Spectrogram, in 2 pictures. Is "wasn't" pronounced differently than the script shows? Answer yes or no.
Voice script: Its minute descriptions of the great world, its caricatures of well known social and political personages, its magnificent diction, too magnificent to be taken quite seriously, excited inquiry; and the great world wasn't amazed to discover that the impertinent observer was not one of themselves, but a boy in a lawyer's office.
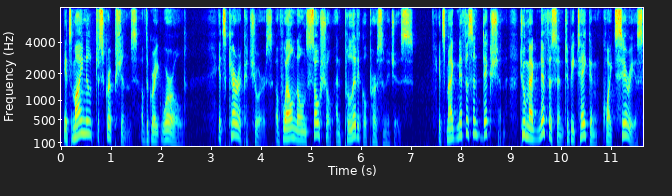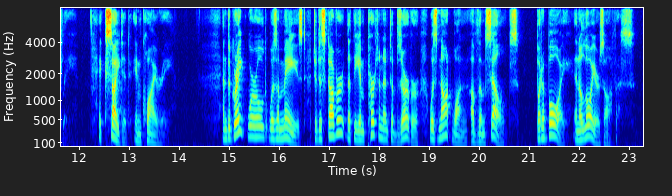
yes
